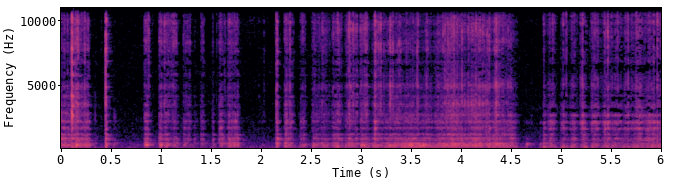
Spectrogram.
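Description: Fingertips and nails tap the printed lid of a round, hollow gold metal tin of Cavendish & Harvey mixed fruit drops, likely with candy inside. A quick, uneven patter of light, bright metallic ticks with a faint ring around 344 Hz, each fading almost at once. Between taps, a soft low hiss fills the gaps.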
